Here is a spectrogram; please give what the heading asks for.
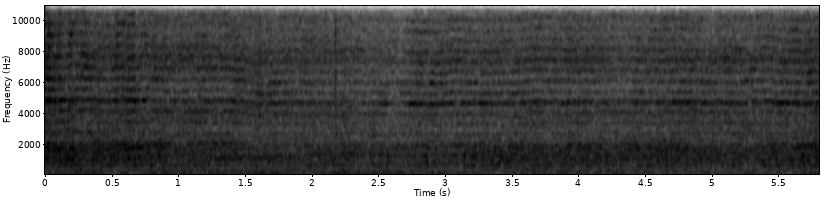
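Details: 2002 Saab 9-5 Aero, manual, coasting at speed after let-off from heavy acceleration: thin steady whine over road rumble, from front driver-side wheel, unchanged in neutral or clutch in; owner doubts wheel bearing, transmission or differential; cause unconfirmed.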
